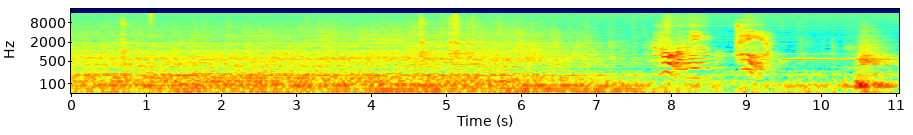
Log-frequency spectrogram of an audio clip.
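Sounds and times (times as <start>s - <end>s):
elevator low rumble: 0.0s - 11.0s.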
